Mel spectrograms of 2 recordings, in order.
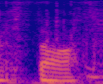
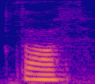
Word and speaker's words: Thoth: a Crowley Harris oath it's our thought like Thoth though I vacillate between the pronunciation of it because I'm crazy um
